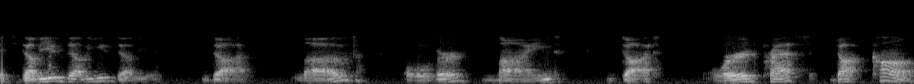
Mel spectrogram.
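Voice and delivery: very slow, halting, broken into pieces. Spelling out a website address for listeners to replay, really slow. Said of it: "I'm going to say it really slow".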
